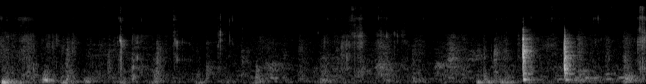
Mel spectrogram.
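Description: Chewing and biting of soft momo dumplings, with soft irregular mouth clicks. A little after five seconds come two sharp, loud crunches about half a second apart as a crisp lettuce leaf is bitten.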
